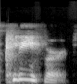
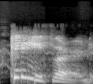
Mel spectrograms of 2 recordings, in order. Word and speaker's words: Clifford: But like, okay, so my mom, she can't even say Clifford. She's from the Azores. She says Cleaford. Clifford.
